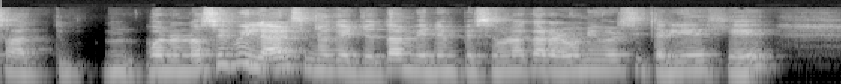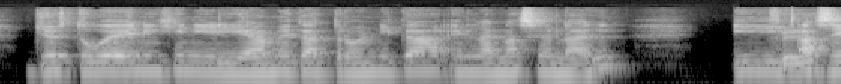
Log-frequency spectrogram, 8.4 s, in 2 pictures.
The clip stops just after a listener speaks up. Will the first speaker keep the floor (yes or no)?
yes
